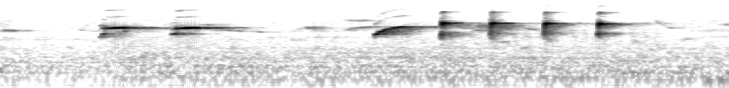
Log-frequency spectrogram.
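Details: Canary as a training bird, giving two bright whistled notes, then a rising phrase and four sharp clicking notes repeated at an even pace.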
